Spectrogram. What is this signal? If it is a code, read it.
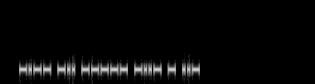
Morse code, heard as a keyed tone, about 48 wpm, 700 Hz. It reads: YD0XTU
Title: DXCC-100 Call Signs - 6 Characters - 50wpm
